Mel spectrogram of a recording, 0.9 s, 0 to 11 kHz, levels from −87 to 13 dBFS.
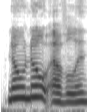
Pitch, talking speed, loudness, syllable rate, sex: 255 Hz, 205 wpm, -14 LUFS, 6.4 syllables/s, female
